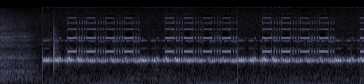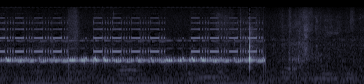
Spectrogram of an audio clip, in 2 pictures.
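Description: Electronic beeping tone from a scratch-built tricorder prop: one steady high note with a warbling, repeating pattern about once a second. It starts about half a second in and cuts off suddenly near the end.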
